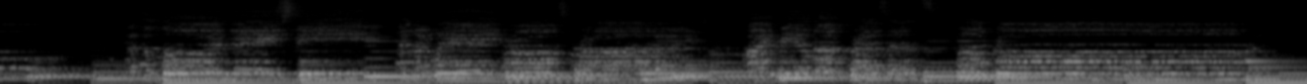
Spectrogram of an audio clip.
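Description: Small mixed choir of men's and women's voices singing an anthem in harmony, moving through held chords.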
